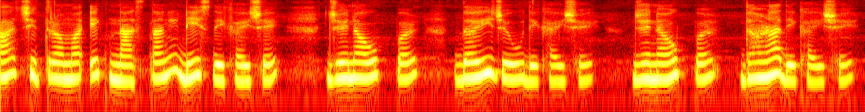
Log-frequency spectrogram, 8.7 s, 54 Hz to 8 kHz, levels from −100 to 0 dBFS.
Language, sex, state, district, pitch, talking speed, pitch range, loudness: Gujarati, female, Gujarat, Valsad, 245 Hz, 125 wpm, 225-270 Hz, -14 LUFS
